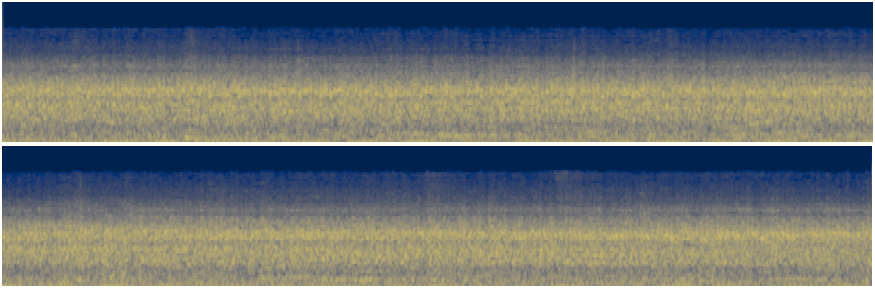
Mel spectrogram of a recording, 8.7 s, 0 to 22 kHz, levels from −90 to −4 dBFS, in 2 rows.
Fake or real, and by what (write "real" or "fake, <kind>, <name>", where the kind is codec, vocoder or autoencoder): real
